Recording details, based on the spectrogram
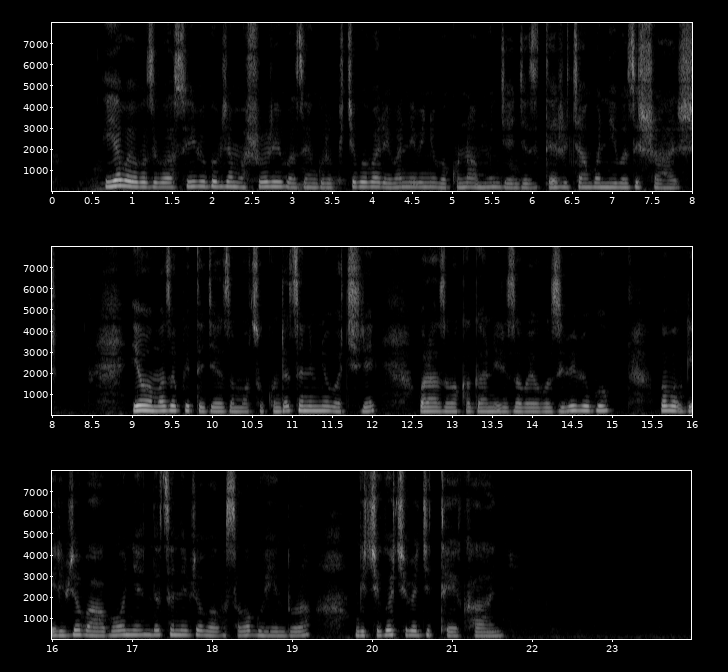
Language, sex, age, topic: Kinyarwanda, female, 18-24, education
